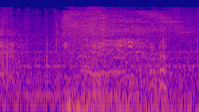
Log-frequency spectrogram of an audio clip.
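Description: A horse whinnies in Assassin's Creed Origins amid a loud, dense roadside fight with bandits, the neigh rising out of continuous clatter and rumble that stays busy throughout.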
